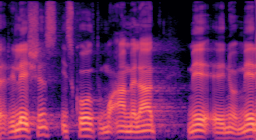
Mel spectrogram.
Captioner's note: speaking in foreign language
